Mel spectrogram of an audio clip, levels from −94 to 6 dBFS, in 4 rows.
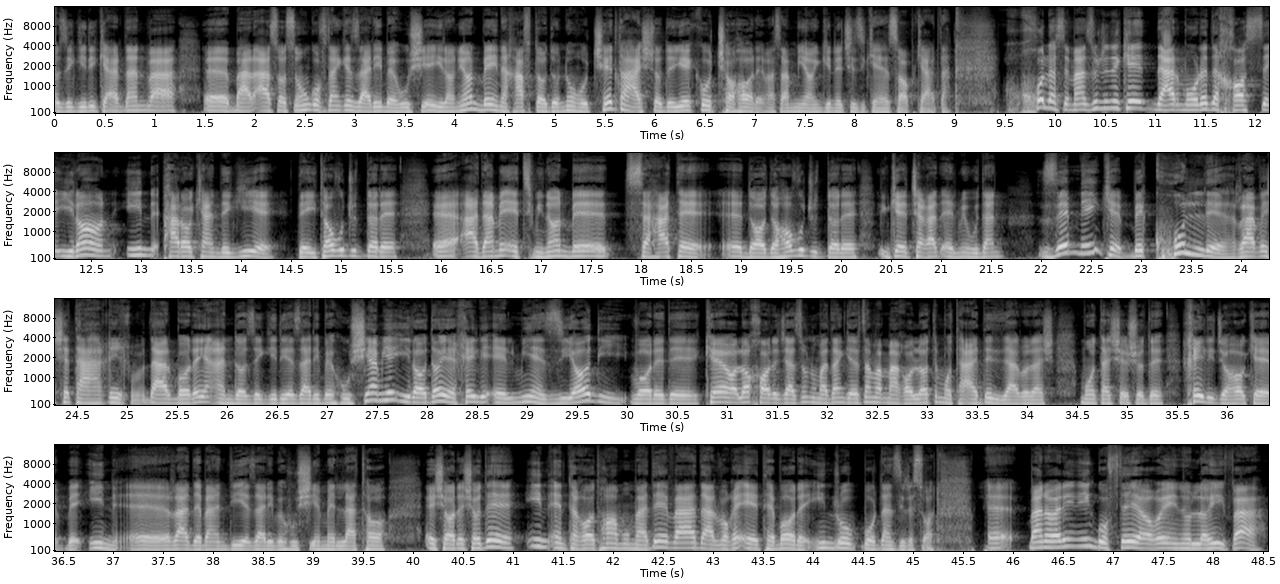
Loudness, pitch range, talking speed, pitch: -19 LUFS, 135-175 Hz, 140 wpm, 150 Hz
